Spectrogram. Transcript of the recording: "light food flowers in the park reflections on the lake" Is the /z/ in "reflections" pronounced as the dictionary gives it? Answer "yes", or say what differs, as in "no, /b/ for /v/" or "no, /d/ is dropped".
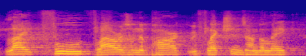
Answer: yes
